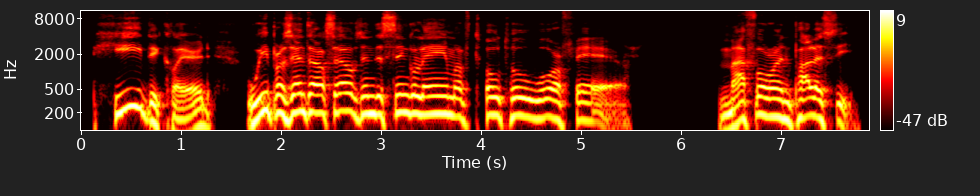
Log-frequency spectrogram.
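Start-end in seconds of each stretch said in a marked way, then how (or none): 1.6-7.8 put-on quoting Clemenceau in a higher French accent. Podcaster quoting the French prime minister, in a French accent. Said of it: "That's why I have this cool accent".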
